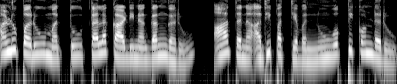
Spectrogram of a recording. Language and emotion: Kannada, neutral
